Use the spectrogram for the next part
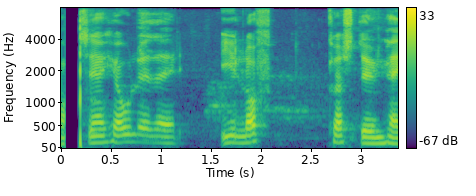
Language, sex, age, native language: Icelandic, male, 13, Icelandic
